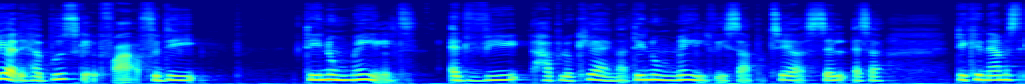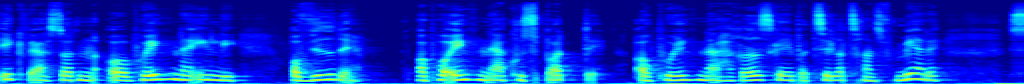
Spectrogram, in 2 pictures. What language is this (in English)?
Danish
